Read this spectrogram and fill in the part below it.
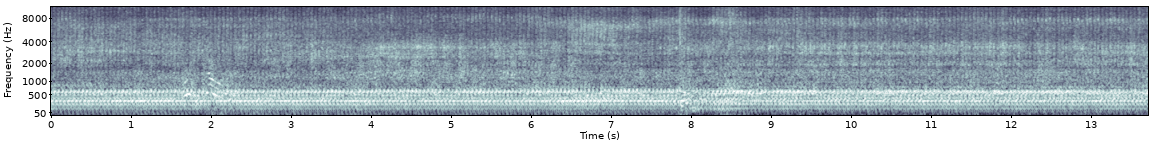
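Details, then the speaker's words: Caterpillar Diesel 70 two-cylinder pony motor at idle: uneven beat with dropped pulses, one cylinder weaker and hitting intermittently; single-cylinder misfire from faulty magneto cap, spark plug first suspected. "It wasn't as strong on that one Right. cylinder as the other one. It's hitting intermittently like it's a spark."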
